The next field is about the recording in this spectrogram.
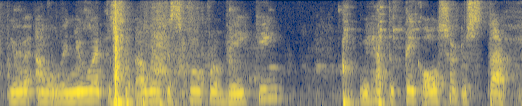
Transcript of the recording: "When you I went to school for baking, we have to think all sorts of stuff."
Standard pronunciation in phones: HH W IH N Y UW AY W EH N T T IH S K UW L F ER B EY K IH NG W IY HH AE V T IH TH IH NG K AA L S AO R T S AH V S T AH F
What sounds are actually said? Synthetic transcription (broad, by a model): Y W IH N Y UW W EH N T T IH S K UW L F ER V EY K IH NG W IY HH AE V T IH TH IH NG K AA L S AO R T S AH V S T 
